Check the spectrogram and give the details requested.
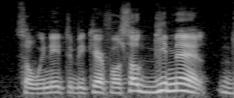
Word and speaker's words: Gimel: Now, it has the sound of a hard G, but what we mean by the hard G is from the back of the throat. It's a guttural. We get the word guttural from the G, from the Gimel. It's not G, it's G. Gimel.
